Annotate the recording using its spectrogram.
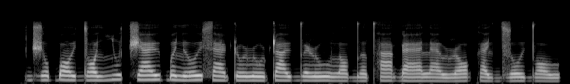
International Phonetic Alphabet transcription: d͡ʒ o ɓ ɔ y̯ d ɔ lʲ ʎ u t͡ʃ æ y̯ ɓ ə lʲ o y̯ s æ ʈ u ɭ u ʈ a y̯ d̪ ə ɭ u l ɔ d̪ ə t̪ʰ a ɠ æ l æ u̯ ɭ ɔ k æ lʲ d͡z o y̯ d̪ ɔ u̯

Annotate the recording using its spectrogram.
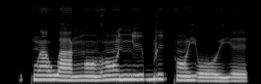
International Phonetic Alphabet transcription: kʷ ã˧ w a˨ ŋ ɔ̃˨ ɣ ɔ̃˧ ɲ i˧ b i˦ k ɔ̃˧ j oː˨ j e˨

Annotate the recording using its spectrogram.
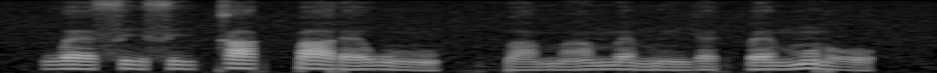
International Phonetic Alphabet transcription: w ɛ˧ s i˧ s i˧ k a˦ k͡p a˦˨ ɾ ɛ˧ w ũ˨ | ɡ͡b a˨ m ã˨˦ m ɛ˦˨ m ĩ˨ j ɛ˨˦ k͡p ɛ˦ m ũ˦˨ ɾ o˨

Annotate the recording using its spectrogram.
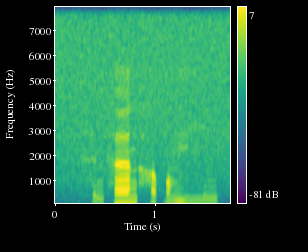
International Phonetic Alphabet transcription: h ɪ˨˩ ŋ h ɛː˥ n h ɐ˨ p̚ ɐ˨˥ m j iː˨ n

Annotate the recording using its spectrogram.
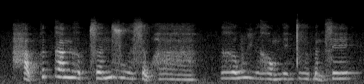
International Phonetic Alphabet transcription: h a̰˧˨ w k ə˦˥ t̚ ɣ a˧ ŋ ɣ ə˨˩ p̚ s əː˨˦ n z ṳ˨˩ ə̯ s ə̰˧˨ w h a̤ː˨˩ | ɣ ə˨˦ w ɣ i̤˨˩ ə̯ ɣ ɔ˧˩ ŋ e̤˨˩ t̪ ṳ˨˩ ə̯ ɓ ə̰˧˨ n s e˧

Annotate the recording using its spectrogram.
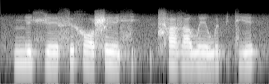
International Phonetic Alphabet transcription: ɲ e ç e s ʏ x ɔ ʂ e sʲ | t͡ɕʰ a z a w e w ʏ k tʲ e

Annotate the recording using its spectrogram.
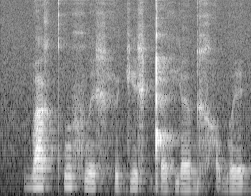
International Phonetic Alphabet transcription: b aː˦ x kʷʰ ɜ˦ xʷ eː˨ x h ʉ˨ kʲ eː˦ x ǃʼ ɛ˨ x j ɛ˨ ə̯ ɡ ʉ˨ x h ɔ̰˨ ɡʷ eː˦

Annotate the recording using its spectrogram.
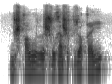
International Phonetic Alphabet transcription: ɡʲ ʊ ʂ q ɔ w u lː ə ʂ z u ɣ a ʂ ø k z u q i

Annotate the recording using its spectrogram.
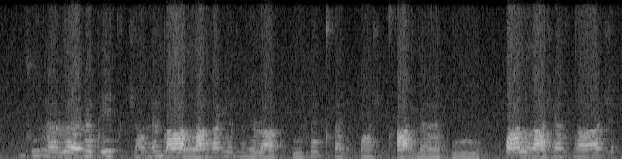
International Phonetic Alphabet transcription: d͡z ṳ˧˥ ð ɐ̃˩˧˩ ɹ ɐː˧˩˧ ɳ ɐ˧ d̪ eː˩˧˩ t͡s t͡ʃ ɑ̤˩˧˩ n ə̃˧˥ d̪ ɑː˩˧˩ lː ɑ˩˧˩ ŋ ɑ̃˥ ʒ ũ˩˧˩ ʒ ŋ ə̤˧ ɹ ɑ̃˧˩˧ kː ṳ˩˧˩ s ũ˥ t̪ʰ ə̃˧˥ pː ɑ̤˧˥ ʒ t̪ʰ ɑ˩˧˩ z ɳ ə̃ː˩˧˩ f u˩˧˩ | p ɑ˧˥ lː ɑ˧˩˧ ʒ ɐ̃˧˥ z d̪ ɑ̃˧˥ ʒ

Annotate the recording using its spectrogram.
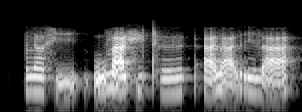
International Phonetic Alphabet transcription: l ɐ˧ x ḭ˧ | ʔ ṵ˧ β a̰˥˨ fʲ ə˥˨ tʰ ø˦˥ | ʔ a̰˦˥ l a̰˨˩˦ r i˧ ð a̰˦˥

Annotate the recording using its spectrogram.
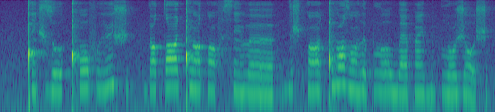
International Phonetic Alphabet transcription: ǃ ẽ ʃ z o ǃʰ ɔ f ɣ ʏ ʃ | ɡʷ œ tˤ æ ǃ ũ ɪ̯ tˤ æ̃ f s ẽ β œ | d ə ʃ tˤ ẽ ʊ̯ ǃ u ə̯ zˤ õ ð ə p ɣ ɔ w æ p æ̃ ɪ̯ b u p ðˤ u ʒ ɔ ʃ

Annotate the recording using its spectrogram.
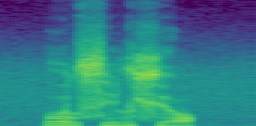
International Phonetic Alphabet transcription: ʊ l s i l xʲ ɔ

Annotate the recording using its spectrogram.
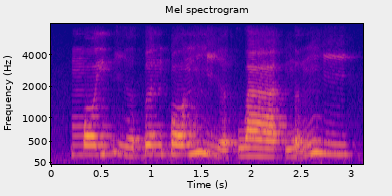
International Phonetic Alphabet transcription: m ɔ˨˦ j ɓ i̤˨˩ ə̯ ɓ ə˧ n ɓ ɔ˨˦ n ɲ i˧˩ ə̯ k w aː˨˩ t̚ ŋ ə̰˧˥ m ŋ i˧

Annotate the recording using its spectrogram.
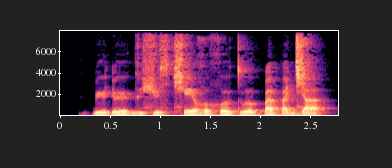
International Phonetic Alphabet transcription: k͡p y ɗ ʏː ɡ y ɕ y s t͡ɕʰ eː ʁʷ ə χʷ ɤ tʷ ɤ o̯ k͡p a p a d͡ʑ a

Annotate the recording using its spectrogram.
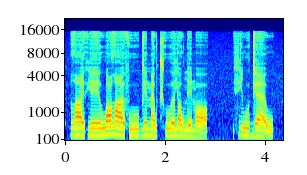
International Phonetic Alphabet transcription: ðˤ eː f j eː w ɒ ðˤ æː ə̯ f uː ɡ l e m æ w t͡ʃʰ uː ə̯ j ɒ w n eː m ɒː | f j i w u ɡʲ æː w

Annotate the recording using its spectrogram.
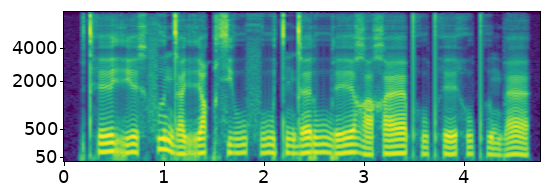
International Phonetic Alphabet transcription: tʰ eː˨˦ rʲ eː˩˧˩ x f ɯ˥ n d æ˩ rʲ a˩˧˩ q sʲ uː˨˩˦ f uː˩˧˩ tʲ n d ɛ˨˦ ɾ uː˩˧˩ ɾ eː˨˦ ʁ a˩ χ æː˨˦ pʰ u˩ pʰ eː˨˩˦ h u˩˧˩ pʰ ɯ˩ m b æ˩˧˩

